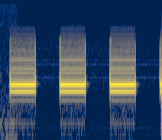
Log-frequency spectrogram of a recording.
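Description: Telephone disconnect tone after the other party hangs up: three evenly spaced, steady mid-pitched beeps, each about half a second long, with a fourth just starting at the end, clear and alone.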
